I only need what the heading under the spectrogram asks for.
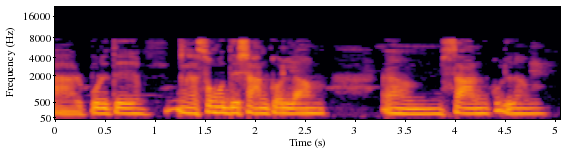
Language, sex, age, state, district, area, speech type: Bengali, female, 30-45, West Bengal, Howrah, urban, spontaneous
